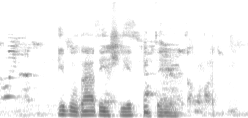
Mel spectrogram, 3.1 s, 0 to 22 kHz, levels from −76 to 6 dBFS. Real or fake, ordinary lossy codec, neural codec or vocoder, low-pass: fake; none; codec, 44.1 kHz, 2.6 kbps, SNAC; none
